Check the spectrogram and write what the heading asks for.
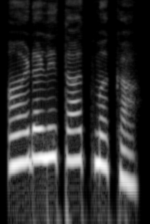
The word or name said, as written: ಆಡಳಿತಾತ್ಮಕ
